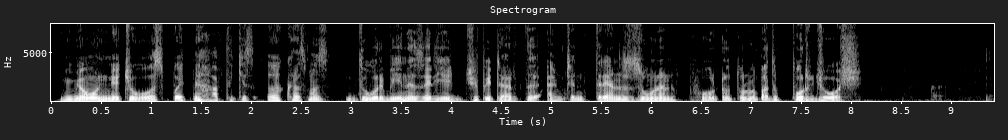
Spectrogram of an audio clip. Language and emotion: Kashmiri, happy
